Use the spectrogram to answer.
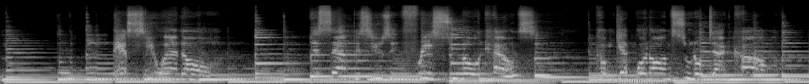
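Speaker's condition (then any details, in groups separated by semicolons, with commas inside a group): No condition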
